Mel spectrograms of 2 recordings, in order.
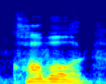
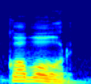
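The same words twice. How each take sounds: First: Said in the usual way. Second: কবর with unaspirated ক for খ; aspiration dropped. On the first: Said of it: "খবরে ছিল মহাপ্রাণ খ". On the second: Shown as a demonstration. Teacher showing the example, কবর with k for kh. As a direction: say কবর with no puff of air. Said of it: "কিন্তু আমি এখানে খবরে কি বলছি?".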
